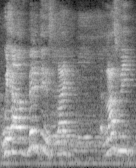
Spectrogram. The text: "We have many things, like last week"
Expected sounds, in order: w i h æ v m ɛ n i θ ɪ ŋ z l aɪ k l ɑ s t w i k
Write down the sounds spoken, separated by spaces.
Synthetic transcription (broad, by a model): w i h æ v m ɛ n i t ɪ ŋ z l aɪ k l ɑ s t w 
